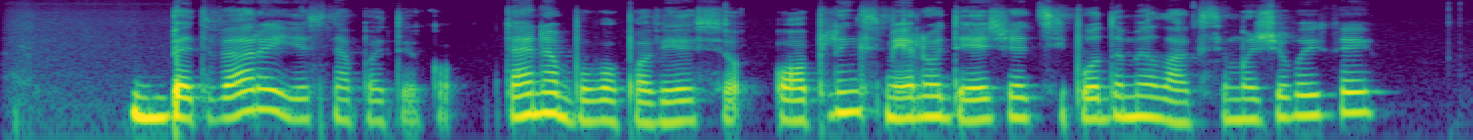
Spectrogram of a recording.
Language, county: Lithuanian, Marijampolė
